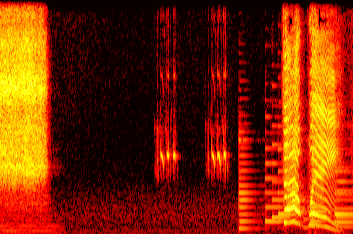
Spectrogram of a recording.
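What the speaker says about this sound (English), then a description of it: "We have to listen for that sound and follow it until we find the cricket." Two quick bursts of high, thin cricket chirps sound in a cartoon scene, each a cluster of rapid pulses, fairly faint against near silence and followed by louder voice-like sounds.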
